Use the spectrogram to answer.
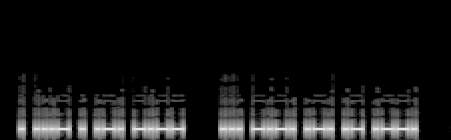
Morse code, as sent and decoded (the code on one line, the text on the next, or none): . ...- . .-. -.-- / ... -.-. .-. .- .--.
EVERY SCRAP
